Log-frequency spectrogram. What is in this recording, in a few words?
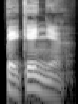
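"pequeña", Spanish, male; mekanta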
